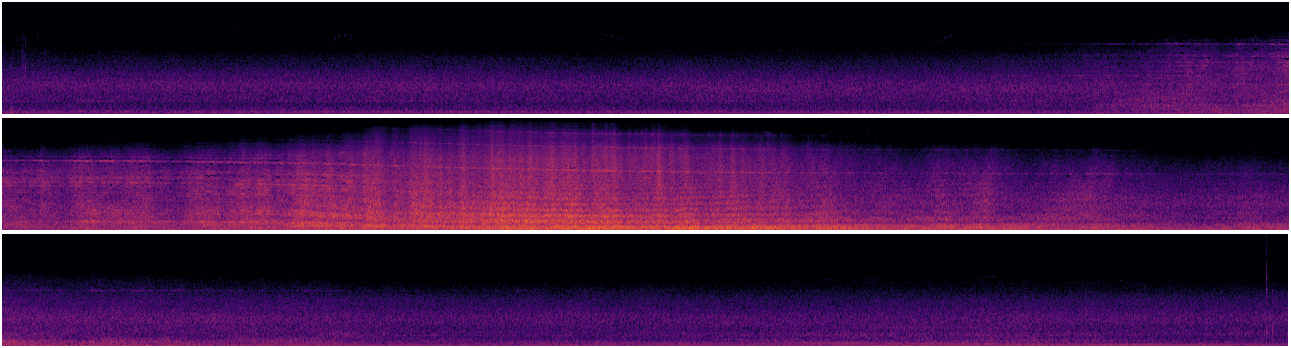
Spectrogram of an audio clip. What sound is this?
Distant-Traffic-Woodland-Birds-and-Jet-Airliner
Woodland Birds chirp and Tweet as Jet Airliner flys overhead
Distant, Traffic, Woodland-birds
